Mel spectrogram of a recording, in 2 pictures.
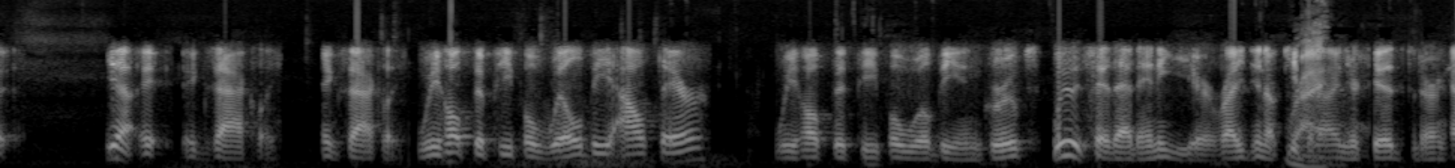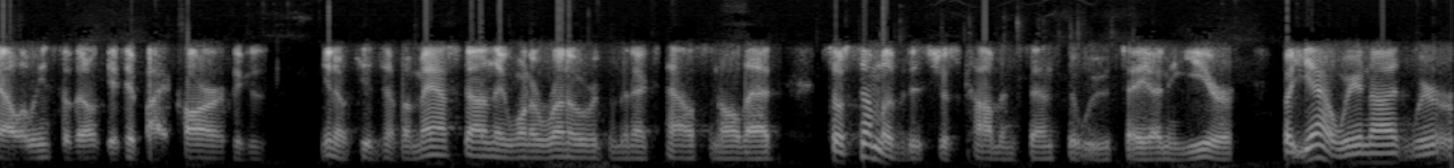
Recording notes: From Tampa Police Dept called in to give an update.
